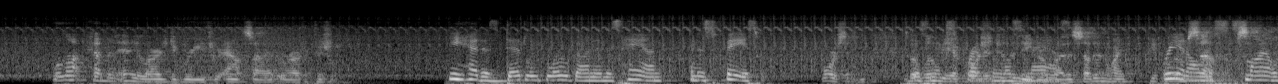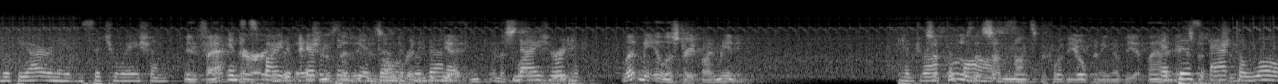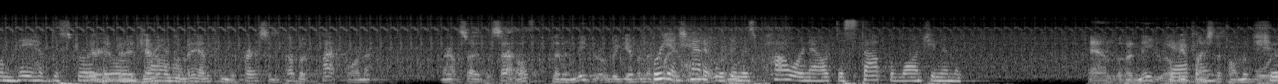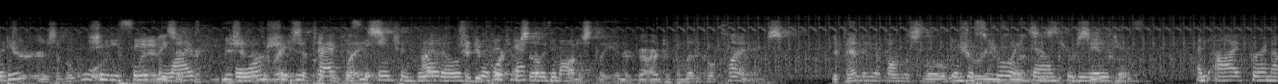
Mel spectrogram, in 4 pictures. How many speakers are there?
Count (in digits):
2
